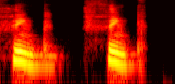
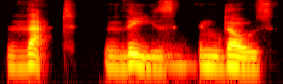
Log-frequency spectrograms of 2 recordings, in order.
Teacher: there's more air than that these and those because you need the air to make the sound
